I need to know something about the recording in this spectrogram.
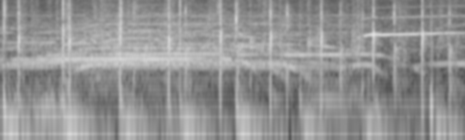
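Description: Audience applause for a guest who has just been introduced, with loud, sharp claps landing in a steady, even rhythm about four times a second, over a continuous bed of cheering voices and high whistle-like tones.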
